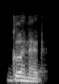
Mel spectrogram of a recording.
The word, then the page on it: gurnard: Indian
